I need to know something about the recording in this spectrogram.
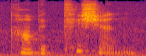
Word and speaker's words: competition: Competition. With the TION words, the stress goes penultimately. Penultimate means right before the last syllable, which is very common, which is the rule for TION words and for a lot of nouns, in fact.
